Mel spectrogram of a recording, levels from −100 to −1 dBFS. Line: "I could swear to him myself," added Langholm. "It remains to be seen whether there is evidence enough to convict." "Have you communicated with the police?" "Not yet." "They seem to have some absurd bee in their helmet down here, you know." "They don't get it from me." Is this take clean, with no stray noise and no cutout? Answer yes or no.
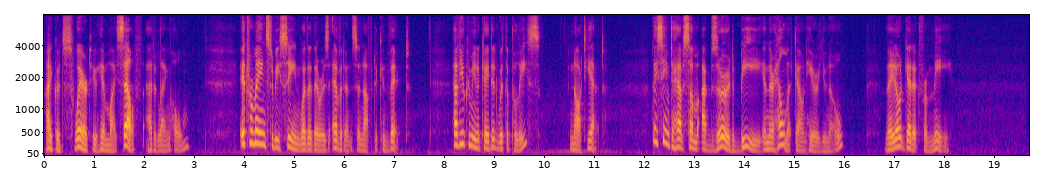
yes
